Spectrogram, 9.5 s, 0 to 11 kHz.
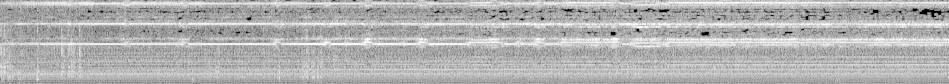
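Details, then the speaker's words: Zenith 24MC32 color roundie tube TV on a jig: steady high-pitched squeal over low mains hum from a weak, singing horizontal output tube arcing inside, giving low plate current, low high voltage and a dim picture. "it's singing It's a singing horizontal output tube oh yeah now it's really going listen to its squeal and it's arcing inside"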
